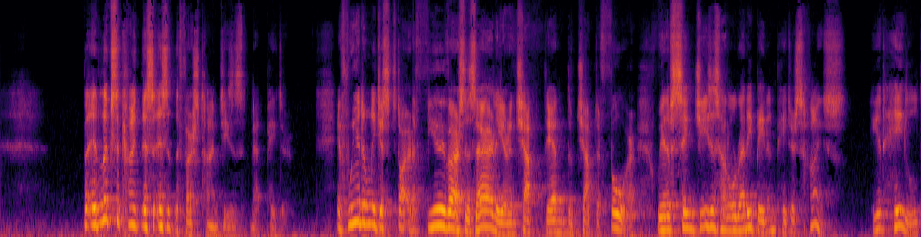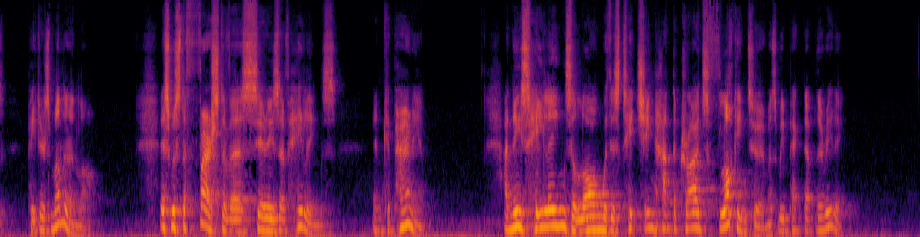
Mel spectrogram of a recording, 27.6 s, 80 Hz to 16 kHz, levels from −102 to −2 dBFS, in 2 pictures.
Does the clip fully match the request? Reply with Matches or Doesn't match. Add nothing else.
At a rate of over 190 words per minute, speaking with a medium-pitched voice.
Doesn't match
